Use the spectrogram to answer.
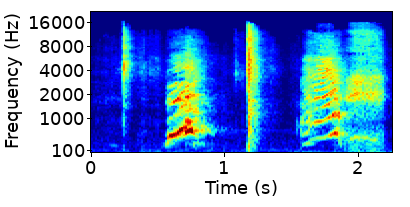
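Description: Two sharp, snappy pops of a Nerf toy gun being fired, each a brief click, with short voiced sounds between them and a longer hissy burst at the end.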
